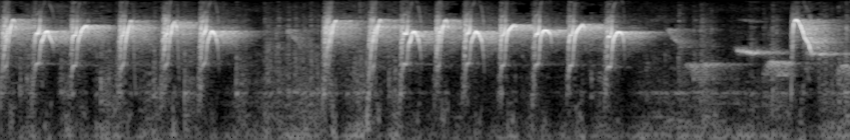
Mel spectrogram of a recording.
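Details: Plain-throated sunbird (wiceh) delivering two quick runs of shrill, sharp, high notes. The song ends with a couple of thin, lower wavering whistles.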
